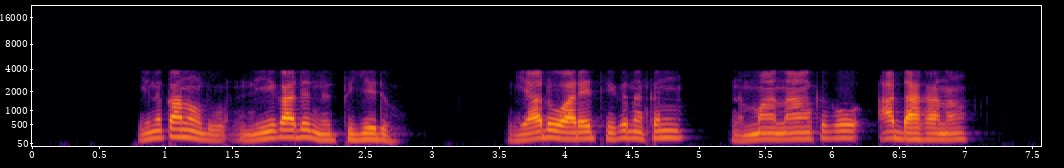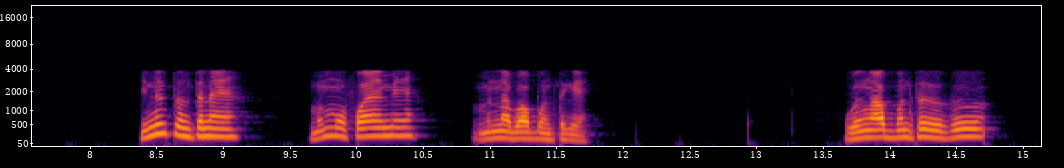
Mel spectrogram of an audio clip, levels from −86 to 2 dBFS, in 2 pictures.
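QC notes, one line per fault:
No fault is heard in this speech clip. The sound has the narrow band of G.711 telephone coding, with nothing above about 3.8 kHz, and any quantisation noise from the telephone format stays faint.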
